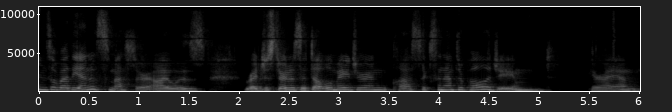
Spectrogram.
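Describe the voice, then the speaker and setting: At a very fast pace, a woman speaks in a high pitch. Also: ordinary pitch variation, quiet background. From Montreal, Quebec. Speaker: graduate student. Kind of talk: casual interview. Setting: recording studio.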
